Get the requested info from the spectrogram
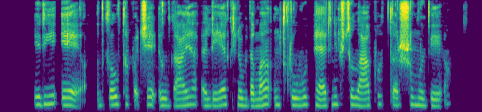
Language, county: Lithuanian, Šiauliai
